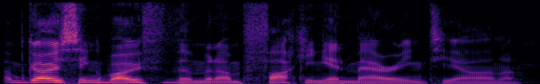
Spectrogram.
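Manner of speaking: normal talking voice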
